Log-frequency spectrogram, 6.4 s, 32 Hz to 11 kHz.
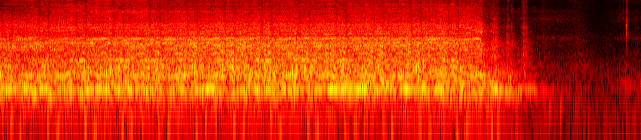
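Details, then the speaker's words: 1947 Farmall Cub with fresh oil: even, fast starter cranking about five seconds with no bottom-end knock, engine spins freely but doesn't fire; the oil gauge reads no pressure, possibly a faulty gauge. "Well, I know I got oil there, but I don't know if the gauge ever worked. Maybe it that's a faulty gauge. It's not working."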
